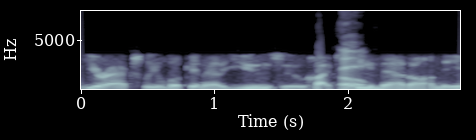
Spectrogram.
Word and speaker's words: yuzu: We also grow yuzus, but the bumpy green one is a yuzu.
